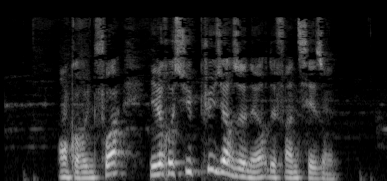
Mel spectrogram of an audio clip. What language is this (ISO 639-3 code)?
fra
